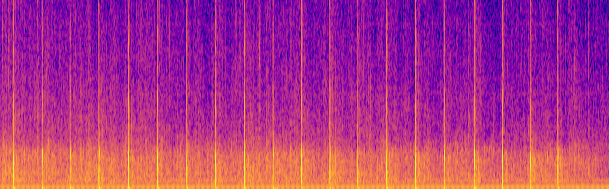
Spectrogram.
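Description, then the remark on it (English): A church audience claps for the choir together in a steady, even rhythm, about three sharp claps per second, with no voices and a faint low hum underneath. “But I want, on behalf of myself and our entire congregation, I want to thank our choir by giving them a good round of applause.”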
